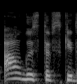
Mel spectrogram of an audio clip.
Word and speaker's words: августовский: Это августовские погоды, вот такое ударение. Оно, а путч все-таки августовский, 25 лет тому назад проходили эти события.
